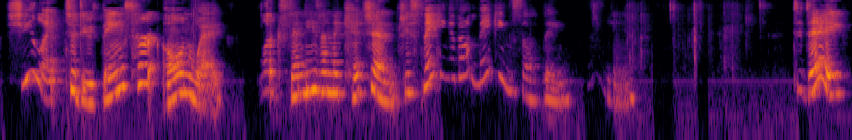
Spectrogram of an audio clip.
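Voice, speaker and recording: High, animated woman reading to children. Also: roomy sound, low-quality recording. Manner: sing-song, exaggerated enthusiasm, addressing children directly. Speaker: children's teacher and show host. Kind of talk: read-aloud storytime for young children.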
